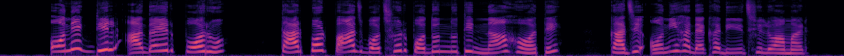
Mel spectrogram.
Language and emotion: Bengali, sad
